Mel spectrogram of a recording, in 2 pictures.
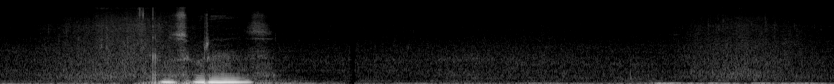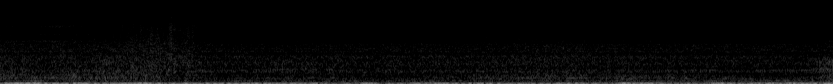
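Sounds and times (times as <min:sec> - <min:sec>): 
ocean surf waves: 0:00.0 - 0:16.6
speech: 0:01.6 - 0:02.8.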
